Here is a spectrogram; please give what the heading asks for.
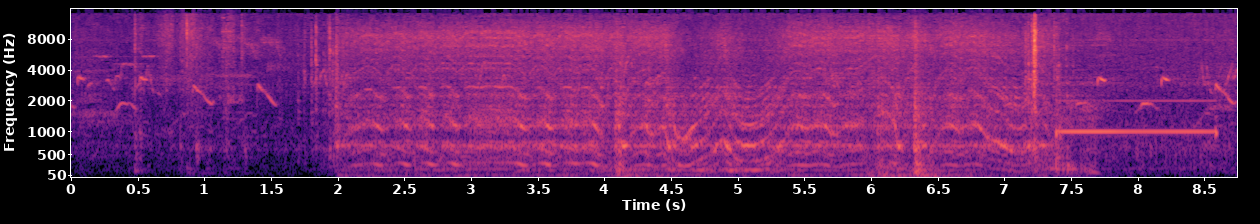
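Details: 2002 Jeep Grand Cherokee 4.0L inline-six, rebuilt engine, clear-flood crank with pedal floored, no cam signal at PCM: starter spins about five seconds with uneven, lumpy rhythm, never catches; crank no-start.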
